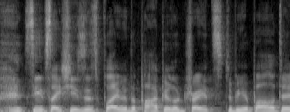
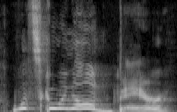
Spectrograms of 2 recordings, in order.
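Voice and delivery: very high-pitched acted question; crying out; 14 semitones higher, much slower than usual. A narrator's reading. Girl confronts her teddy, high exclaiming. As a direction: squeal the question, dropping on the last word. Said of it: "Willa cried out".

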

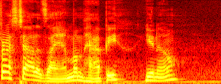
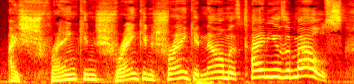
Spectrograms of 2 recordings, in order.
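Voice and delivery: high panicked voice; 8 semitones higher than usual. Acted. Evan panics, shrunk.

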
